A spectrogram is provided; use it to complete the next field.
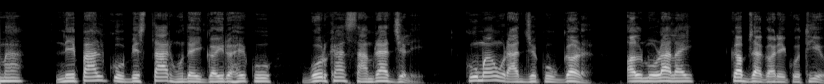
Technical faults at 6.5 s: MP2 compression

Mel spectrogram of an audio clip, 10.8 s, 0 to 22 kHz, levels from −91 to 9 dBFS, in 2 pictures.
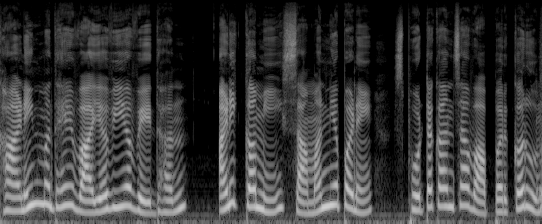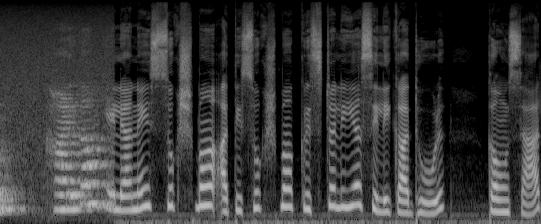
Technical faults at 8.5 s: none

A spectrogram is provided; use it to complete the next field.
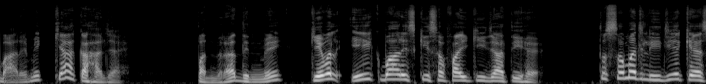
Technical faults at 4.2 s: none

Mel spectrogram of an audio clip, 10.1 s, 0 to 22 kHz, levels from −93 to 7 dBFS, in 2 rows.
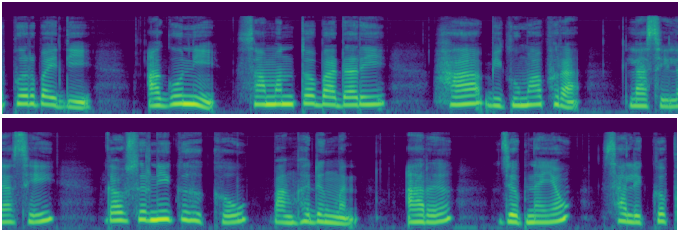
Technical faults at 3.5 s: none

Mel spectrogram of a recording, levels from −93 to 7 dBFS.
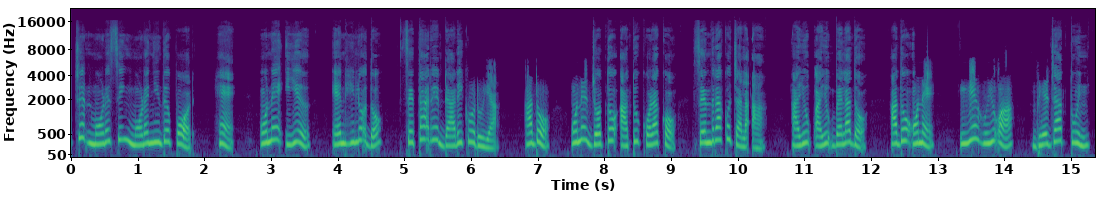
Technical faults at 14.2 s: Bluetooth SBC bit pool drop

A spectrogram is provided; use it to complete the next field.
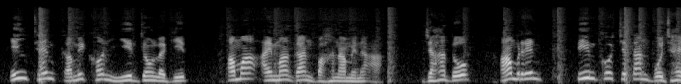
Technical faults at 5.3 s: noise suppressor artifacts

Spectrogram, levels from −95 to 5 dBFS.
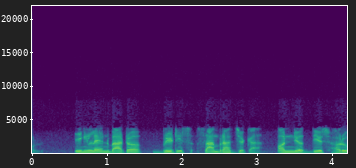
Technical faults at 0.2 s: none

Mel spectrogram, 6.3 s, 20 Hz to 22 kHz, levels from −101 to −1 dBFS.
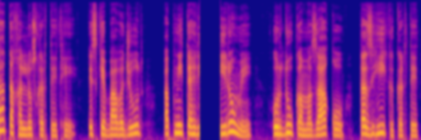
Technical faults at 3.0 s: rebuffering stall

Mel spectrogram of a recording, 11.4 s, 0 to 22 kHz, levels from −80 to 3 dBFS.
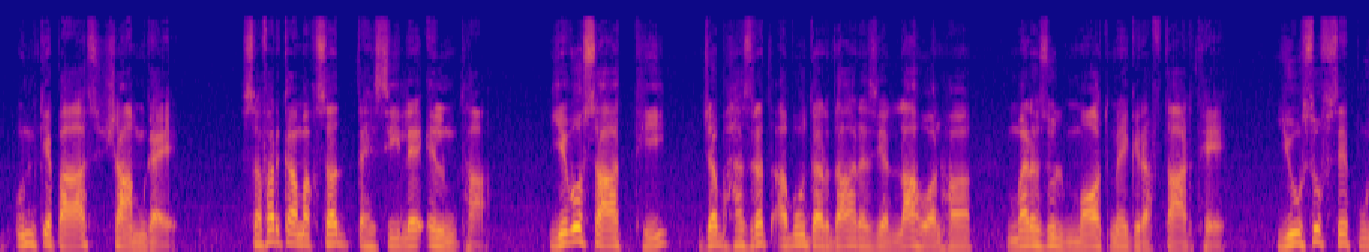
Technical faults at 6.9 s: none

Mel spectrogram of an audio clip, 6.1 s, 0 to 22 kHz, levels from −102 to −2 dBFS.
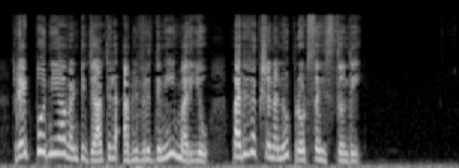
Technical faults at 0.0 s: HE-AAC compression

